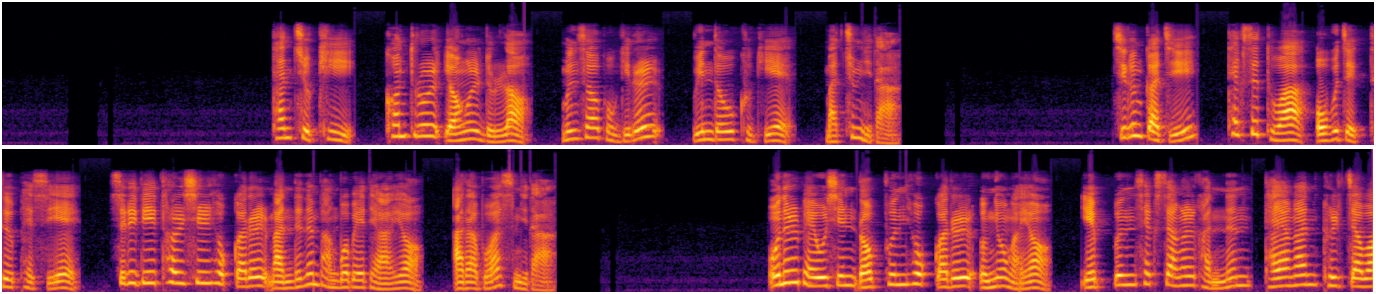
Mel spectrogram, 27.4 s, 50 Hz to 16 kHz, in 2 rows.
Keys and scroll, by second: 3.4 ctrl+0.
